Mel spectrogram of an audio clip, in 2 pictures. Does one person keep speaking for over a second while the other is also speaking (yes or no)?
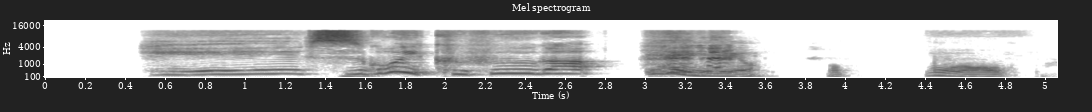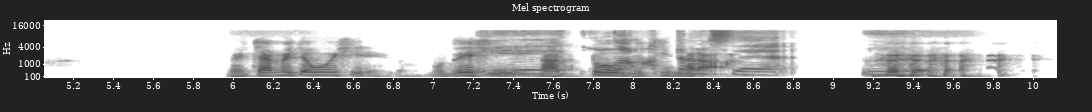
yes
